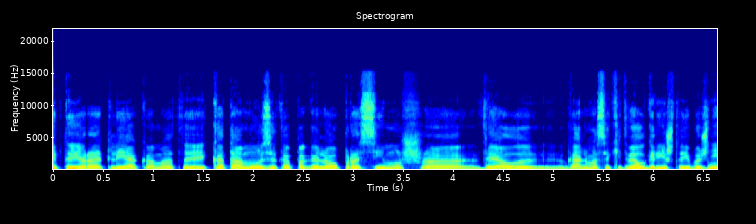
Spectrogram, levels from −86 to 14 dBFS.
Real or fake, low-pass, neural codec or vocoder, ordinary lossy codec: real; 14.4 kHz; none; Opus, 24 kbps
